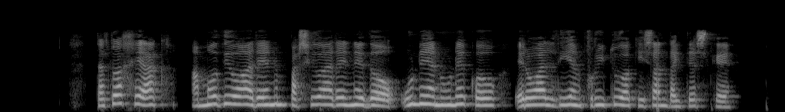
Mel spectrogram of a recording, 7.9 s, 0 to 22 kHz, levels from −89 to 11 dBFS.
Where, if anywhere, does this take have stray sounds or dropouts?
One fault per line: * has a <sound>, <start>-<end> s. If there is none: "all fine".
all fine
